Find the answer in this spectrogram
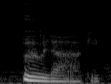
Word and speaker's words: Ulagi: I have to say it like that because the Elvish accent is to pull the U into the throat. Ulagi.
